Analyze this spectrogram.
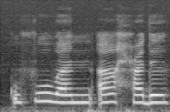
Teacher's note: یہاں پر ہم نے تنوین کو ظاہر کر کے اس لیے پڑھا کہ تنوین کے بعد حروف حلقی میں سے حمزہ آ رہا ہے تو جہاں پر ہم تنوین کو ظاہر کر کے پڑھیں گے، غنہ نہیں کریں گے، اخوا نہیں کریں گے، کفواً نہیں پڑھیں گے، کفواً ظاہر کر کے پڑھیں گے. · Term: اظہار حلقی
